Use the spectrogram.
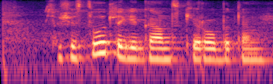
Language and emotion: Russian, neutral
